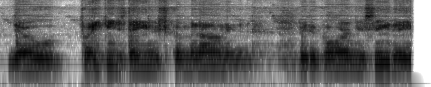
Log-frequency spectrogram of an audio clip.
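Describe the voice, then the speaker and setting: With noticeable background noise behind him, a man speaks at a moderate pace in a fairly high pitch, his intonation fairly even. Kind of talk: interview answer.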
